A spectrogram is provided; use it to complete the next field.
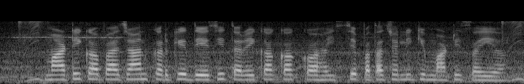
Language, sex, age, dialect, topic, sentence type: Bhojpuri, female, 18-24, Western, agriculture, question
